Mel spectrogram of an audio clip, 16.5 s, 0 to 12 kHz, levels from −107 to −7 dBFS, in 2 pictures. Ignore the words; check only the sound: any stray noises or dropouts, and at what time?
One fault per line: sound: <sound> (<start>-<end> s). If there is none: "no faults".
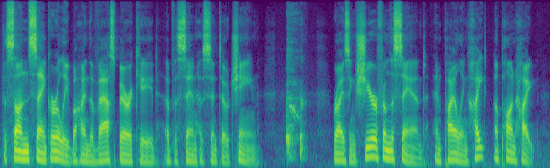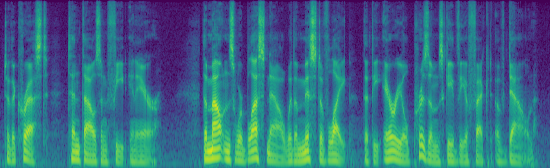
sound: cough (4.3-4.6 s)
